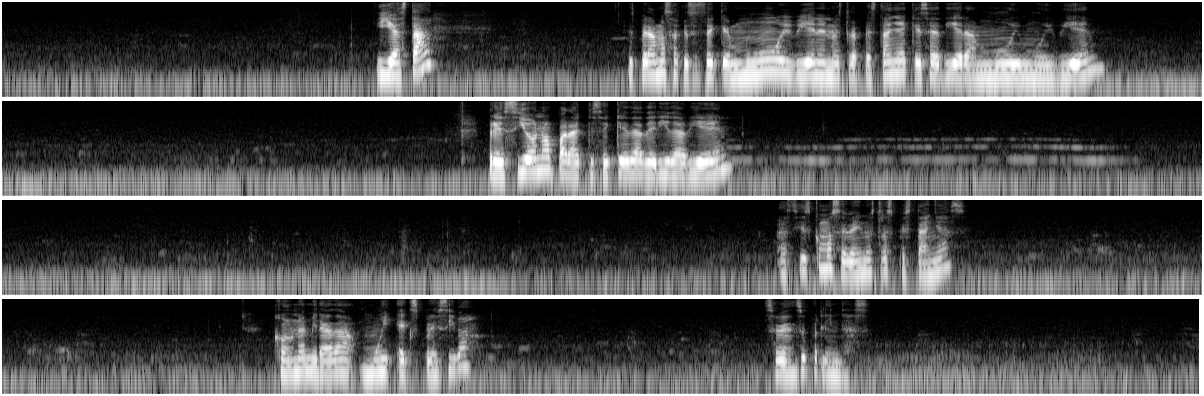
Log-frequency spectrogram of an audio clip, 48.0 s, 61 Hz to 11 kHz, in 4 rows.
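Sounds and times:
faint low background hum: 0.0 - 47.9
low background rumble: 0.0 - 47.9.

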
